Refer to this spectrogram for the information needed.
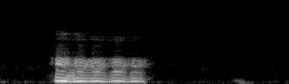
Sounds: Laughter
